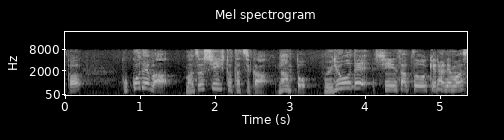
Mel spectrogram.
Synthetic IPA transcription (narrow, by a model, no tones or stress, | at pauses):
ko̞ko̞d̪e̞βa̰ | mazɨɕiːçi̥t̪o̞t̪at͡ɕiɡanãnt̪o̞mɯ̟ɾʲo̞ːd̪e̞ɕĩɰ̃sat͡sɨo̞ɯke̞ɾaɾe̞maɕ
